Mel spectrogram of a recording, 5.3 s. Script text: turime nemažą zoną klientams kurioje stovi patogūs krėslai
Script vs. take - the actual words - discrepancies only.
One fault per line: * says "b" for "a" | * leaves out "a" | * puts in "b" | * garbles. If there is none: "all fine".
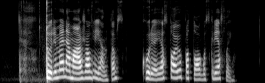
* leaves out "zoną"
